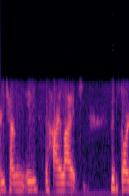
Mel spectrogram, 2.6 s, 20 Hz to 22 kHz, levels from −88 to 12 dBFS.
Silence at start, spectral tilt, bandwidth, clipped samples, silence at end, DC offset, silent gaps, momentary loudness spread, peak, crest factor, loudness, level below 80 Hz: 0 s; -9 dB/octave; 4.4 kHz; under 0.1%; 0 s; under 0.1%; none; 7 LU; 0 dBFS; 20 dB; -19 LUFS; -62 dBFS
